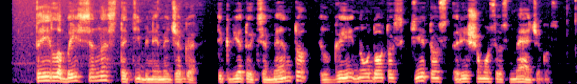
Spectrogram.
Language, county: Lithuanian, Utena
